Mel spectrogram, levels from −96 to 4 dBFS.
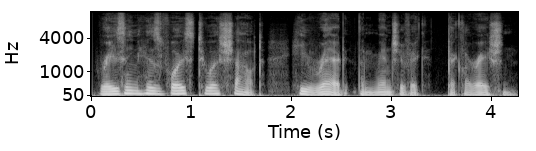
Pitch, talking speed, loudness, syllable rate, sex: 95 Hz, 155 wpm, -17 LUFS, 5.0 syllables/s, male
